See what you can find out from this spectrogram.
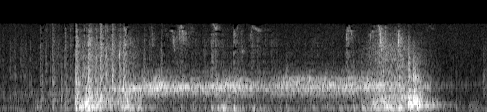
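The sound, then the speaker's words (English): A bird flutters and flaps against a window at night, in two close, scrabbling bursts, one near the start and one near the end, over a steady whistling hum of wind. “It was a bird. What kind, I could not tell. The wind must have driven it to shelter on the sill.”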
